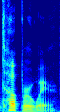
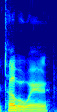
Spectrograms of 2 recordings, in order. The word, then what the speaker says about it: Tupperware: where he's like yeah there's no tub in it it's tupperware and the guy was just absolutely he was floored that it was tupperware and he's like so you're telling me he's got like a doctor degree or whatever and he's like so you're telling me all these years when i tell people that they need to bring their tubberware i was just saying it wrong the whole time so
